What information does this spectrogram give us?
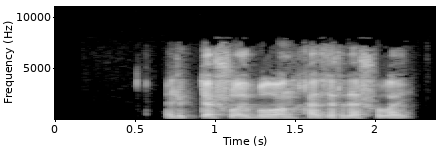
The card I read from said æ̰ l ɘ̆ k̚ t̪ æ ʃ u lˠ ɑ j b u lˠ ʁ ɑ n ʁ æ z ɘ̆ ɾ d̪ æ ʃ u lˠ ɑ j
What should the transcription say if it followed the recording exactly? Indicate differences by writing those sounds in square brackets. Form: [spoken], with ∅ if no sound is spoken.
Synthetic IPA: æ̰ l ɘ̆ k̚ t̪ æ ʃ u lˠ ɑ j b u lˠ ʁ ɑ n [χ] æ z ɘ̆ ɾ d̪ æ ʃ u lˠ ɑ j

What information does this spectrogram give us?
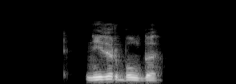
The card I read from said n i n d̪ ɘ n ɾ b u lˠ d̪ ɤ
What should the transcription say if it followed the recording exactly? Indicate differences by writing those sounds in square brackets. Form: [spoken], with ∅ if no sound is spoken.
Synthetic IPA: n i [∅] d̪ ɘ [∅] ɾ b u lˠ d̪ ɤ

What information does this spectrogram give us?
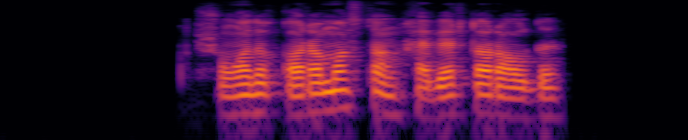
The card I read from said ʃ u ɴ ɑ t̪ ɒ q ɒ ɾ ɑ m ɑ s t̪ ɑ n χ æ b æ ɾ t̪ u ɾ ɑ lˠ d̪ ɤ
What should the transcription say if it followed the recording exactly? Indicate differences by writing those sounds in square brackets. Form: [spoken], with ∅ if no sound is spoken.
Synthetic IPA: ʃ u ɴ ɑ [d̪] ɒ q ɒ ɾ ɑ m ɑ s t̪ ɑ n χ æ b æ ɾ t̪ [ɒ] ɾ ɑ lˠ d̪ ɤ

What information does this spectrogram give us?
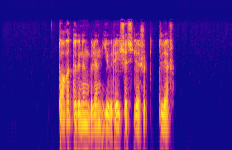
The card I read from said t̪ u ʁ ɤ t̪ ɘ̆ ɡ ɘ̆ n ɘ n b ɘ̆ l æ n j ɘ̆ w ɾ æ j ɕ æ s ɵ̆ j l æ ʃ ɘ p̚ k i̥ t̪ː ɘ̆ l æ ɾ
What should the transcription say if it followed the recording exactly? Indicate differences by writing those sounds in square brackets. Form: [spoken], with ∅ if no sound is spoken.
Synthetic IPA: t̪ [ɒ] ʁ ɤ t̪ ɘ̆ ɡ ɘ̆ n ɘ [ŋ] b ɘ̆ l æ n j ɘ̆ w ɾ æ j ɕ æ s ɵ̆ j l æ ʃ ɘ p̚ k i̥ t̪ː ɘ̆ l æ ɾ

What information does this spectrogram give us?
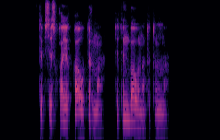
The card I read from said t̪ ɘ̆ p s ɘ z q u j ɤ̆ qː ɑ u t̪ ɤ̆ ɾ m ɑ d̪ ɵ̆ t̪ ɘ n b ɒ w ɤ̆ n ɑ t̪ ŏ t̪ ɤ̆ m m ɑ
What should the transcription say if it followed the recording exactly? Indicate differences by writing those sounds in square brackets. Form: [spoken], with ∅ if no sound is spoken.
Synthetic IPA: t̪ ɘ̆ p s ɘ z q [ɒ] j ɤ̆ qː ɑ u t̪ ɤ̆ ɾ m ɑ [t̪] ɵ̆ t̪ ɘ n b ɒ w ɤ̆ n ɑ t̪ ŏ t̪ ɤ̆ [n] m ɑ

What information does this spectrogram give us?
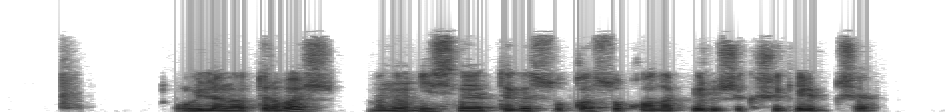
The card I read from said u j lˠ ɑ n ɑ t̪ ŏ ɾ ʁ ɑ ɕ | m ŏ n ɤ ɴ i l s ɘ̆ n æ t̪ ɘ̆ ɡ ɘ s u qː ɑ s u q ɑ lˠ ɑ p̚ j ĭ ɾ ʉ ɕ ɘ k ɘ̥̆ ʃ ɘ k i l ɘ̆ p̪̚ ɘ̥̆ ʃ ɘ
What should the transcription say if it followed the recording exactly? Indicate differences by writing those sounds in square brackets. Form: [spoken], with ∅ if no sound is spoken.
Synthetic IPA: u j lˠ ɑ n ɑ t̪ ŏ ɾ ʁ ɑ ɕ | m ŏ n ɤ ɴ i [∅] s ɘ̆ n æ t̪ ɘ̆ ɡ ɘ s u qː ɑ s u q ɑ lˠ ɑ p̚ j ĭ ɾ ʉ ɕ ɘ k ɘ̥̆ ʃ ɘ k i l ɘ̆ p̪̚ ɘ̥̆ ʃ ɘ

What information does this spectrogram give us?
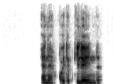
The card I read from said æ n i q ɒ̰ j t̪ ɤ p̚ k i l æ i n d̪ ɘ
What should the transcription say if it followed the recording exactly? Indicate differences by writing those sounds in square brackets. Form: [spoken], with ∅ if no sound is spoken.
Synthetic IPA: æ n [æ] q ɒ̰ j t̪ ɤ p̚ k i l æ i n d̪ ɘ

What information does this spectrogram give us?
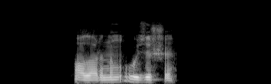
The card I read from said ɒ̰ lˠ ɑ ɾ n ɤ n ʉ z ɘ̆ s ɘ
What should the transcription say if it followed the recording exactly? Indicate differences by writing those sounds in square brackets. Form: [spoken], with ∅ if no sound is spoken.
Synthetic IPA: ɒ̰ lˠ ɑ ɾ n ɤ [ɴ] ʉ z ɘ̆ [ʃ] ɘ

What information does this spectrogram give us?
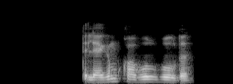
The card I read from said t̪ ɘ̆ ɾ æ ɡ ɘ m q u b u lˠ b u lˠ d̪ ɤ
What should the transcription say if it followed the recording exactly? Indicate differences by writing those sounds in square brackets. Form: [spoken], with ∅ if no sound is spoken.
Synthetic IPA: t̪ ɘ̆ [l] æ ɡ ɘ m q [ɒ] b u lˠ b u lˠ d̪ ɤ

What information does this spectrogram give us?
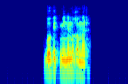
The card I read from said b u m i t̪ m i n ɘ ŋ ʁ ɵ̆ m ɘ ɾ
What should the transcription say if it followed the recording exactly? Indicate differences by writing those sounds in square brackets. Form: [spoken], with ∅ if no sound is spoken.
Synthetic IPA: b u [b] i t̪ m i n ɘ [m] ʁ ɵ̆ m ɘ ɾ

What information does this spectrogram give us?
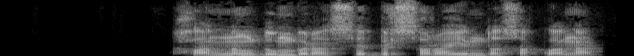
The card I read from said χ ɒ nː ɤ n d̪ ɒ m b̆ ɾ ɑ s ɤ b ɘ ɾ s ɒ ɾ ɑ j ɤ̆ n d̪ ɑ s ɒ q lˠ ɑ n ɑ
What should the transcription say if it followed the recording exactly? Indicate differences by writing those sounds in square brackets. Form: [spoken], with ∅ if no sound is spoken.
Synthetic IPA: χ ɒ nː ɤ [ɴ] d̪ [u] m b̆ ɾ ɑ s ɤ b ɘ ɾ s ɒ ɾ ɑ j ɤ̆ n d̪ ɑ s ɒ q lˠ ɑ n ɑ

